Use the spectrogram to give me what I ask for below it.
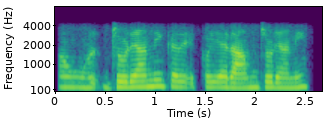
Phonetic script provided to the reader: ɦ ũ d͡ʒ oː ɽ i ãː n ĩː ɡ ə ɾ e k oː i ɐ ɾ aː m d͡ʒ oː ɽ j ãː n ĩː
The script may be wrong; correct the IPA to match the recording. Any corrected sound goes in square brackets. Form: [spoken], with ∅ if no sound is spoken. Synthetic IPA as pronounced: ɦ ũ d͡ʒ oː ɽ [j] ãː n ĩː [k] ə ɾ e k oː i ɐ ɾ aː m d͡ʒ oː ɽ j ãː n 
